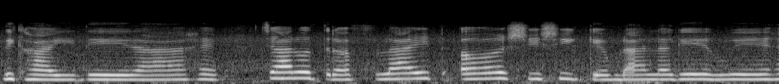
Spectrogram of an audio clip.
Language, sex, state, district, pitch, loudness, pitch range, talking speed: Hindi, female, Bihar, Kaimur, 235 Hz, -15 LUFS, 225-250 Hz, 100 wpm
